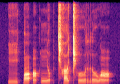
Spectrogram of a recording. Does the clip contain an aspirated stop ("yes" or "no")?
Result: yes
